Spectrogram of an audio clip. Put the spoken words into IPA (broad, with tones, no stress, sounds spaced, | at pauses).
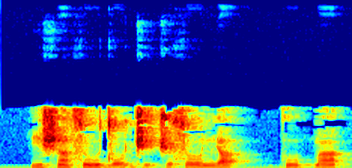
i˦ ʃ ã˦ s uː˦ d oː˨ d͡ʒ i˦˨ t͡ʃ ʊ˦ s oː˦ ɲ a˦ | k uː˦ ɡ͡b ã˦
